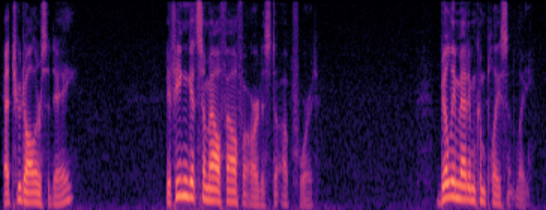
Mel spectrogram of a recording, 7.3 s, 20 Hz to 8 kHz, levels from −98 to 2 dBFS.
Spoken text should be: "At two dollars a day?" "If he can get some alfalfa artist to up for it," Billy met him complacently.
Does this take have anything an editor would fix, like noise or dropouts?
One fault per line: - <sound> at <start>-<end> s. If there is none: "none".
none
